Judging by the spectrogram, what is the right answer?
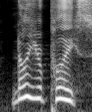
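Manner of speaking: put-on very high female goblin voice. Describing a game scene, the speaker voices a female goblin talking back to a male goblin. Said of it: "a female goblin's voice over here uh, talks back to him".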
